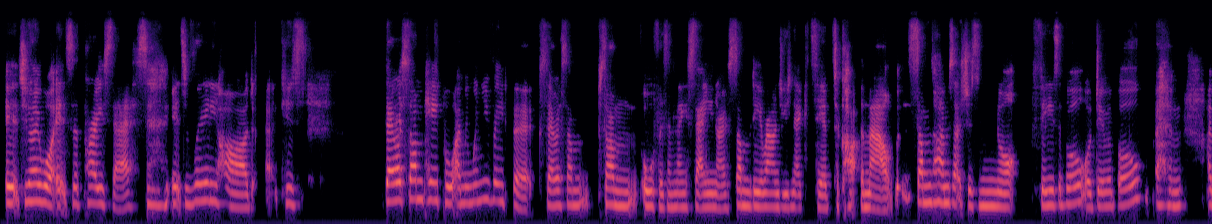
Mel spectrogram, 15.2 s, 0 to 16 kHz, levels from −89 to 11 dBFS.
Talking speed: 200 wpm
